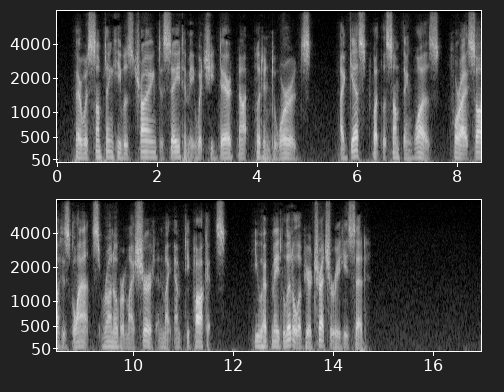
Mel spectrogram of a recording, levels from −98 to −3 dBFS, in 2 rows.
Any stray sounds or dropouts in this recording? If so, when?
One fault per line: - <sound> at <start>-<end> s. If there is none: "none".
none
